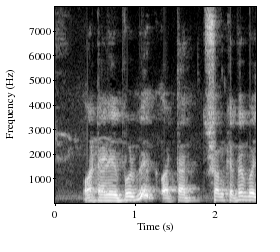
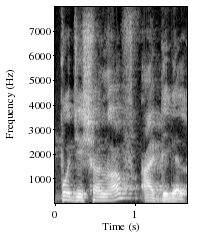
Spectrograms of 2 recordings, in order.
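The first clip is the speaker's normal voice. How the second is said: slow spelled-out heading; much slower than usual. Shown as a demonstration. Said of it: "লক্ষ্য করতে হবে যে".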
